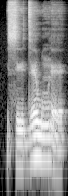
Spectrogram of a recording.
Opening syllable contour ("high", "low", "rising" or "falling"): low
